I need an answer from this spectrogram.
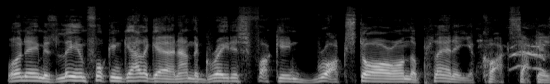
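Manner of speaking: boastful rock-star impression in a put-on English accent. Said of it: "our best English accent".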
